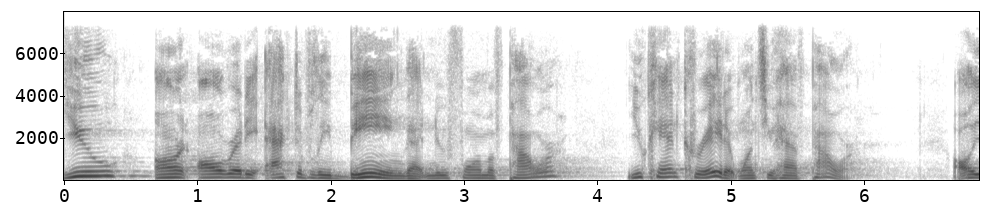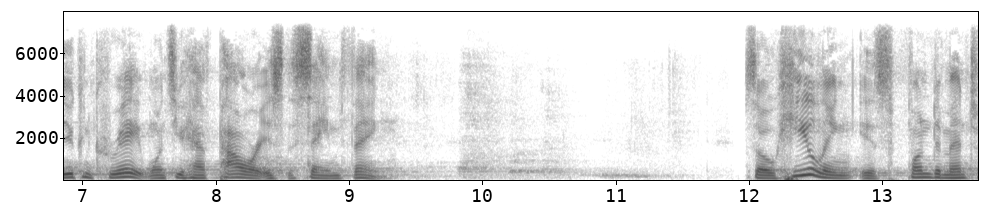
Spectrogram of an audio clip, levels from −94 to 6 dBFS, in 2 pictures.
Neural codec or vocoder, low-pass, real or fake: none; 7.2 kHz; real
